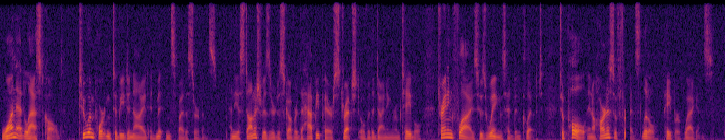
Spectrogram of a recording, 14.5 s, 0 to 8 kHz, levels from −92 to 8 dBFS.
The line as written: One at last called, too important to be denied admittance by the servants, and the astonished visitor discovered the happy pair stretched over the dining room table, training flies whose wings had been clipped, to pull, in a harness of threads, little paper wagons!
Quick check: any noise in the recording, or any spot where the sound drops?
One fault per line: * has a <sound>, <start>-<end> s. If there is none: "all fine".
* has a dropout, 12.5-12.6 s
